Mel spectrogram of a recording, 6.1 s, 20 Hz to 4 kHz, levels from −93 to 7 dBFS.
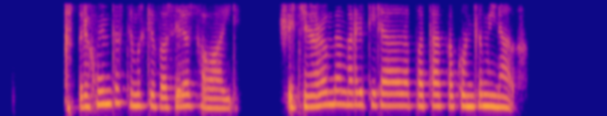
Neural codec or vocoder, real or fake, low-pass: codec, 16 kHz, 4 kbps, X-Codec, HuBERT features, trained on general audio; fake; 3.6 kHz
